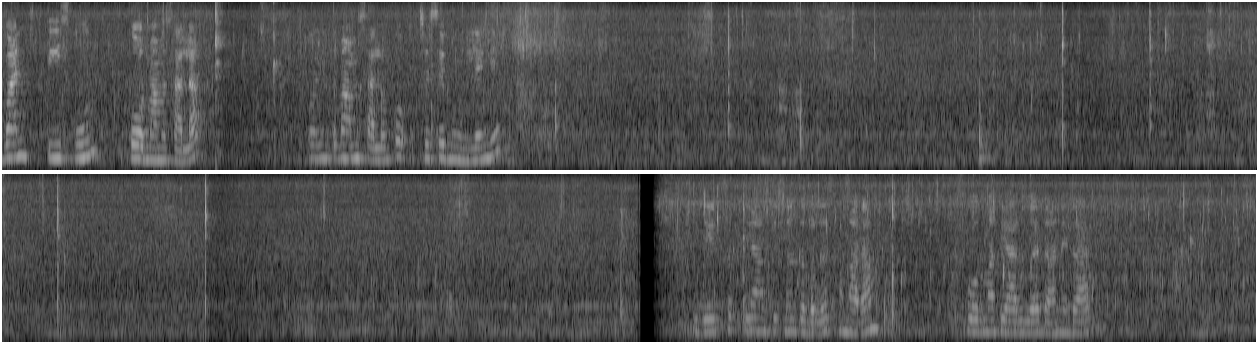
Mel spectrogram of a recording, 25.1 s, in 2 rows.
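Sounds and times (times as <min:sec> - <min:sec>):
food sizzling in hot oil: 0:00.0 - 0:25.0
wooden spatula stirring: 0:04.3 - 0:08.7, 0:09.7 - 0:13.3.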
